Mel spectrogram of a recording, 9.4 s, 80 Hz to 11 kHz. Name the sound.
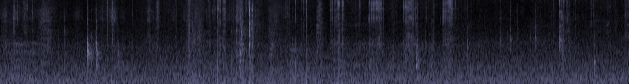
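ratchet removing 10mm bolt from Ford F-350 starter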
